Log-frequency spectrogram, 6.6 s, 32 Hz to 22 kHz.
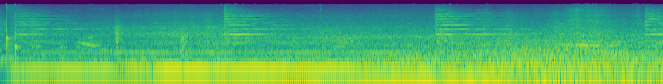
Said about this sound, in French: C'est la nationale, et en fait on est au bord de la voie de chemin de fer et de la nationale 113.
